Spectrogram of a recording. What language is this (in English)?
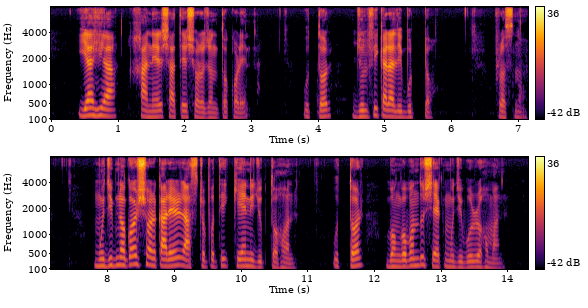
Bangla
